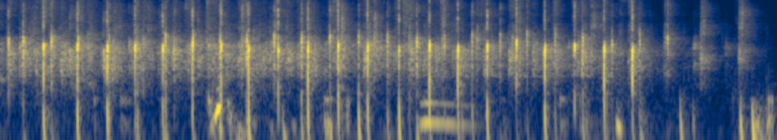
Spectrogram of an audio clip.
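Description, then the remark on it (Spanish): An audience at a live event applauds the sign language interpreters, many hands clapping in a dense, crackling patter that holds strong for several seconds before thinning out toward the end. “con streaming de vídeo y con traductores de eh, idioma de signos, que por cierto aprovecho para que le deis un aplauso, llevan todo el día.”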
